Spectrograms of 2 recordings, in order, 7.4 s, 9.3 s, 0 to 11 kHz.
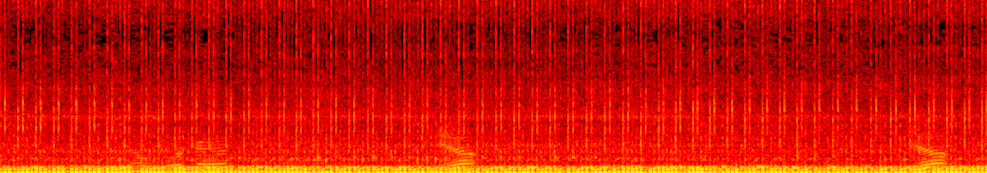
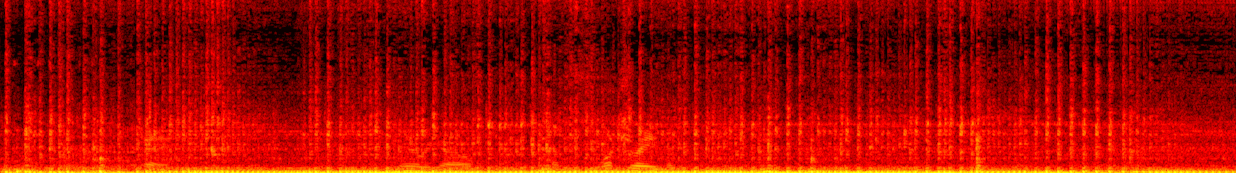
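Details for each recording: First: Steady, even low engine drone with no popping or misses, all four cylinders firing after the fouled spark plugs were replaced with new ones; the engine sounds healthy now. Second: Slow, lumpy idle around 500 rpm with no throttle, irregular hit-and-miss beat like only one cylinder firing; misfire from fouled spark plugs, after Sea Foam treatment.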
